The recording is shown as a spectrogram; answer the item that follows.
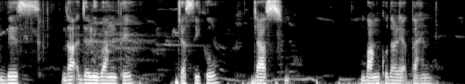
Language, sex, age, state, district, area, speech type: Santali, male, 18-30, West Bengal, Purulia, rural, spontaneous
